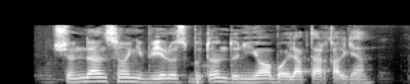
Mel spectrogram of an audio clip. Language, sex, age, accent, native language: Uzbek, male, 18-24, Namangan, Uzbek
